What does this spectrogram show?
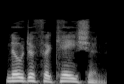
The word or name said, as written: notification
